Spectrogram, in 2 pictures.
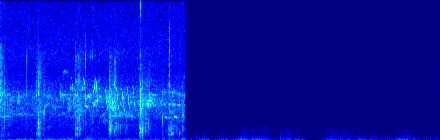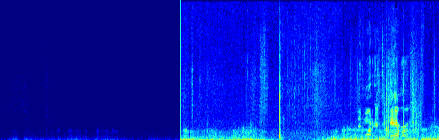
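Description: Wind buffeting the microphone: a low rumble throughout, with a few faint clicks in the first few seconds. About twelve seconds in it suddenly gets much louder.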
